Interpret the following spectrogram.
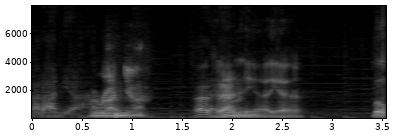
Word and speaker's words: araña: The official or the proper way to pronounce it is araña. Yeah, araña.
